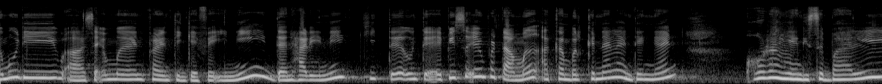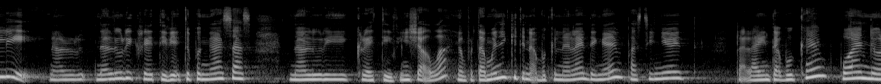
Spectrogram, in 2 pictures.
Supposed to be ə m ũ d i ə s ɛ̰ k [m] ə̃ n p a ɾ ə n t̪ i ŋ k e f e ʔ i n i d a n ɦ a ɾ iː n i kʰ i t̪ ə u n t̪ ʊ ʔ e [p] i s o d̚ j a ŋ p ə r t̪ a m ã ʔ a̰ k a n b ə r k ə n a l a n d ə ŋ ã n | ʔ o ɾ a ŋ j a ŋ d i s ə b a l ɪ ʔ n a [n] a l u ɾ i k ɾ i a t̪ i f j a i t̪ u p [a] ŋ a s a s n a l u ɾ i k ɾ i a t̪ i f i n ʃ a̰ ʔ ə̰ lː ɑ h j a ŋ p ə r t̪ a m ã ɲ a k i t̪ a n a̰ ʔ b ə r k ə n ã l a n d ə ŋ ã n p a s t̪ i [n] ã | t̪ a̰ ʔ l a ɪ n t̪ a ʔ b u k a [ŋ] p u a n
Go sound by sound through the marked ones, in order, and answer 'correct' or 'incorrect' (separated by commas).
correct, correct, correct, incorrect, incorrect, incorrect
